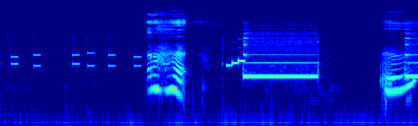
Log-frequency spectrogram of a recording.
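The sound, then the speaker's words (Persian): A quick run of paired dialing beeps, then a long steady electronic ring tone on an outgoing phone call to a friend, with short bursts of a voice before and after the ring. “جواب بده دیگه”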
